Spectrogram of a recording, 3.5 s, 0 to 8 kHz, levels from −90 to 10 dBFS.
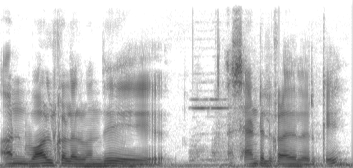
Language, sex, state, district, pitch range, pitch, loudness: Tamil, male, Tamil Nadu, Nilgiris, 105-115 Hz, 110 Hz, -18 LUFS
